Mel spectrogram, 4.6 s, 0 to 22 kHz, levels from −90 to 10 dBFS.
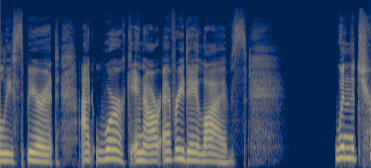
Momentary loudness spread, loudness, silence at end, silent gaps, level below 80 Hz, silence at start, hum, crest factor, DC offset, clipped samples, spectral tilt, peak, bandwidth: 16 LU; -21 LUFS; 0 s; 3.71-4.18 s; -66 dBFS; 0 s; none; 18 dB; under 0.1%; under 0.1%; -5 dB/octave; -4 dBFS; 16 kHz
